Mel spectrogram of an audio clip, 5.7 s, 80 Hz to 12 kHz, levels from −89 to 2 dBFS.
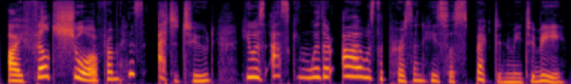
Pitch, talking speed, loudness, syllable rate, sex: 265 Hz, 200 wpm, -22 LUFS, 5.6 syllables/s, female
